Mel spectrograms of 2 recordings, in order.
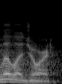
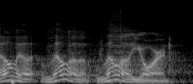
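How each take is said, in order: First: The name is said with an English pronunciation. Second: The name is said with a Swedish pronunciation. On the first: "but I'm going to say Lillajord" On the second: "I was trying to make the Swedish pronunciation because if that was Swedish, it would be"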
